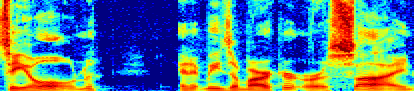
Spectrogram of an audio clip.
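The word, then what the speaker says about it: צִיּוֹן: times in the Bible as a word in Hebrew is pronounced see own and it means a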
